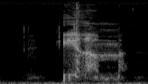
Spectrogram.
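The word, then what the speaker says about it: ylem: a cry like this Elum a noun the original substance from which According to some theories the elements developed this is pronounced e Lum with the stress on the first syllable youth informal a noun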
